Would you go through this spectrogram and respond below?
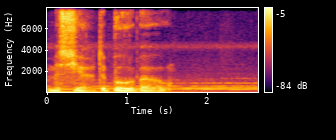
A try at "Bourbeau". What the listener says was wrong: The emphasis falls on the last syllable. Bourbeau?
